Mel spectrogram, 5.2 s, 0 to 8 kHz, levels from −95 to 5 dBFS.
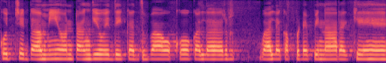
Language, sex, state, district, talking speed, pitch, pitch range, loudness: Hindi, female, Chhattisgarh, Bilaspur, 160 wpm, 210 Hz, 205-215 Hz, -17 LUFS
